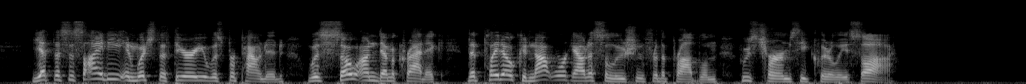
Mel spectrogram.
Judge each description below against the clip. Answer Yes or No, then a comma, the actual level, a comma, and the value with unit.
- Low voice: No, medium, 165 Hz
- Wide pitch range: Yes, wide, 6.1 semitones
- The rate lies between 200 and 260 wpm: No, average, 165 wpm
